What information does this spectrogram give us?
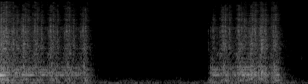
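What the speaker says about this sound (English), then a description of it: "We're just going to sew. I'm sewing 1/8 of an inch from the edge." A sewing machine stitching a straight seam through fabric an eighth of an inch from the edge, two close rapid mechanical runs with a short silent pause between.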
